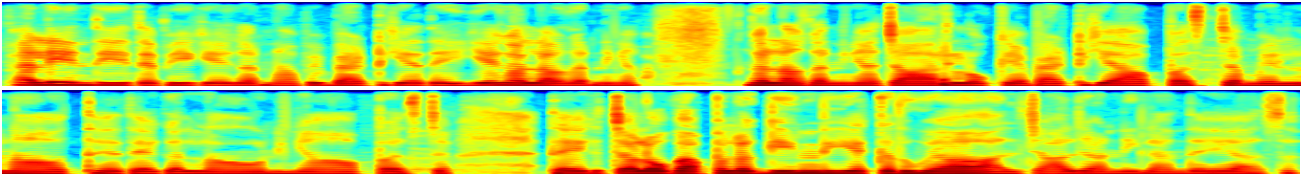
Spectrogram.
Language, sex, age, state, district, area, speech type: Dogri, female, 30-45, Jammu and Kashmir, Samba, rural, spontaneous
